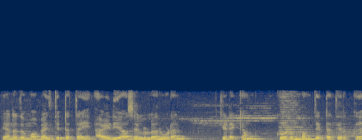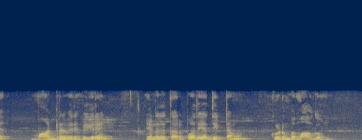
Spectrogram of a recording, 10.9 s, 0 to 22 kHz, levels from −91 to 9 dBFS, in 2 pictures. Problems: none marked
